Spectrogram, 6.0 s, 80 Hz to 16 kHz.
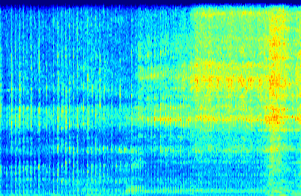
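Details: Yamaha F1ZR two-stroke just rebuilt (new conrod, crank bearings) with carburetor installed, first run with doubled oil mix: crisp rapid popping at idle, then a quick rev blip that settles cleanly; smooth engine.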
